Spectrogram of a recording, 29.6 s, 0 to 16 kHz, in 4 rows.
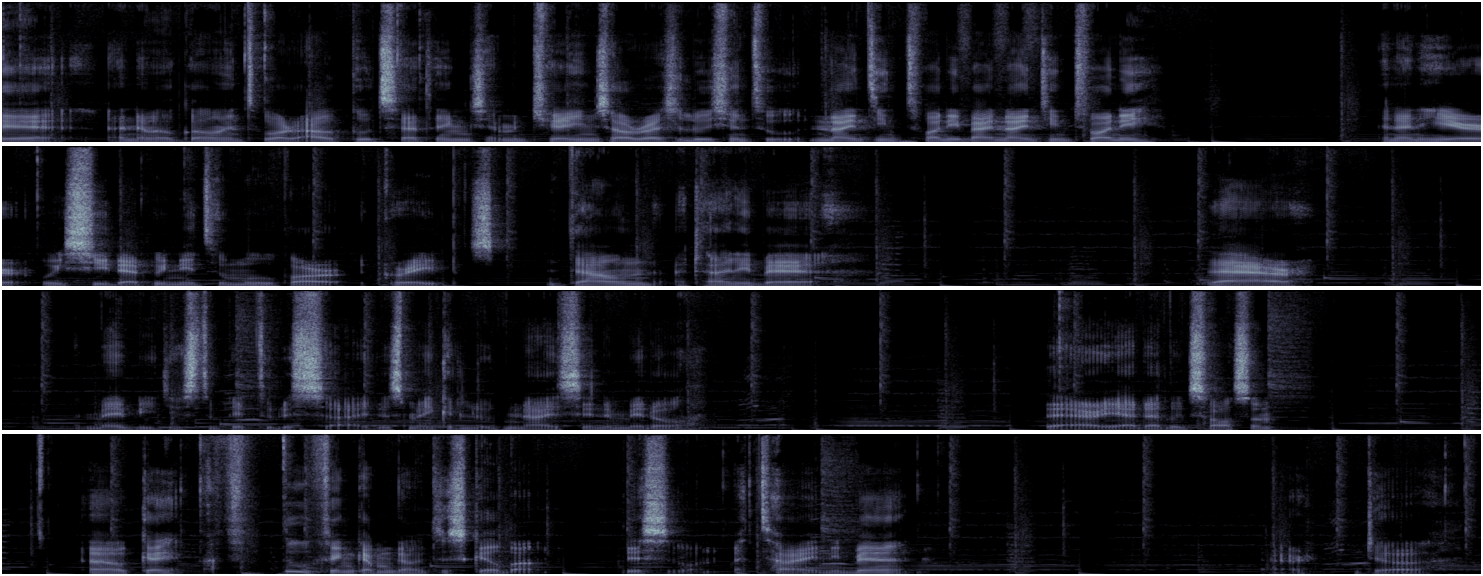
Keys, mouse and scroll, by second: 1.1 click, 1.9 click, 6.5 drag, 8.0 drag, 9.0 g, 14.7 g, 19.9 click, 23.0 click, 23.6-24.4 scroll up 1, 24.4 s, 25.9 r, 26.8 g, 28.0 click, 28.8-29.3 scroll down 1, 29.3 click.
